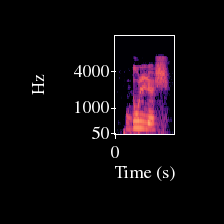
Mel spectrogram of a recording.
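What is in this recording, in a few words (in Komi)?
"дулльӧсь", Komi, female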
